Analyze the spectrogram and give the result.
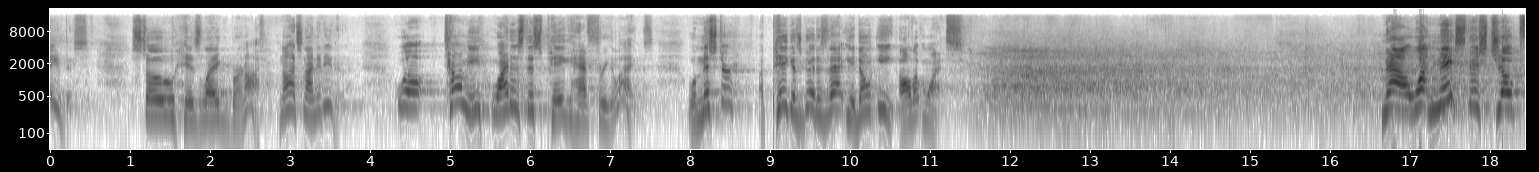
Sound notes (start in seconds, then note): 11.6 laughter/Groaning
